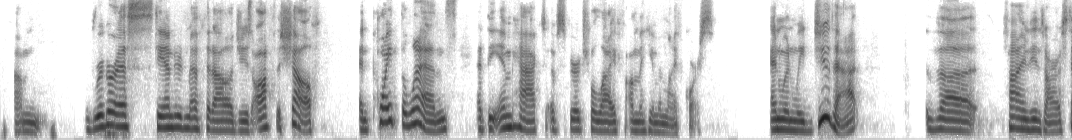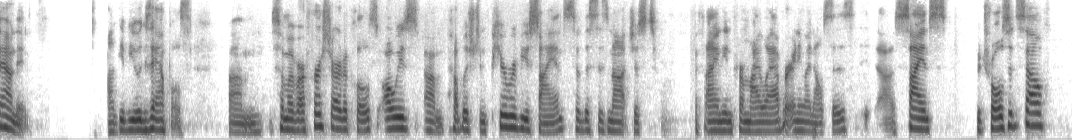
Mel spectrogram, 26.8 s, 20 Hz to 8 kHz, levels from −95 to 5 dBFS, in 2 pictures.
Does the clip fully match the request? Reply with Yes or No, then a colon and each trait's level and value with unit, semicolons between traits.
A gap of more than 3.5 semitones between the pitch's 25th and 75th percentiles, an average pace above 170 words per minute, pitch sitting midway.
No: average, 3.9 semitones; average, 145 wpm; medium, 170 Hz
